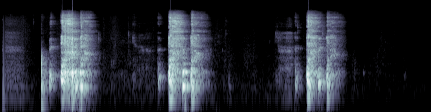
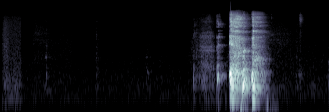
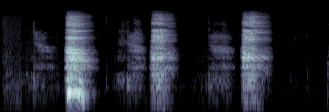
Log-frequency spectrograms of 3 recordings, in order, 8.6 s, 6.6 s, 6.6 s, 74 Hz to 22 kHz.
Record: three_cough_length: 8.6 s
three_cough_amplitude: 29204
three_cough_signal_mean_std_ratio: 0.33
cough_length: 6.6 s
cough_amplitude: 27495
cough_signal_mean_std_ratio: 0.2
exhalation_length: 6.6 s
exhalation_amplitude: 12959
exhalation_signal_mean_std_ratio: 0.31
survey_phase: beta (2021-08-13 to 2022-03-07)
age: 65+
gender: Female
wearing_mask: 'No'
symptom_none: true
smoker_status: Ex-smoker
respiratory_condition_asthma: false
respiratory_condition_other: false
recruitment_source: REACT
submission_delay: 2 days
covid_test_result: Negative
covid_test_method: RT-qPCR
influenza_a_test_result: Negative
influenza_b_test_result: Negative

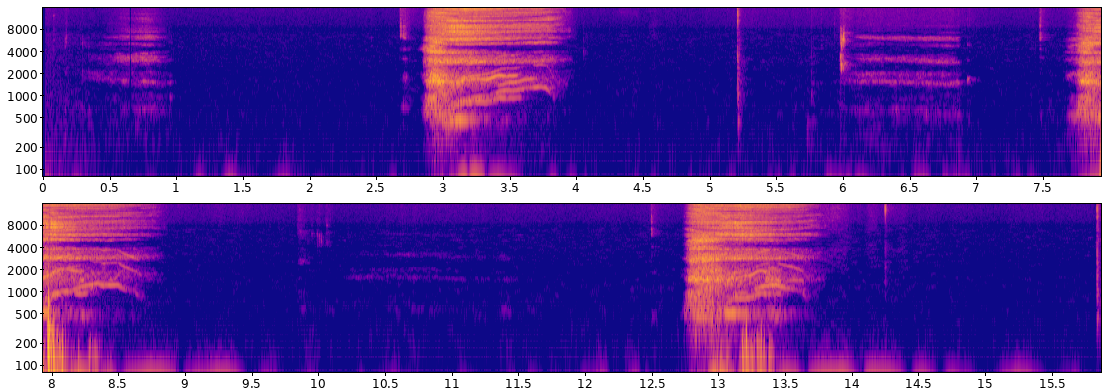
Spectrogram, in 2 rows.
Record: exhalation_length: 15.9 s
exhalation_amplitude: 32217
exhalation_signal_mean_std_ratio: 0.35
survey_phase: beta (2021-08-13 to 2022-03-07)
age: 45-64
gender: Female
wearing_mask: 'No'
symptom_none: true
smoker_status: Ex-smoker
respiratory_condition_asthma: true
respiratory_condition_other: true
recruitment_source: REACT
submission_delay: 2 days
covid_test_result: Negative
covid_test_method: RT-qPCR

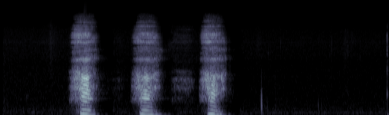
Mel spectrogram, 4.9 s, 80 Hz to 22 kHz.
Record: exhalation_length: 4.9 s
exhalation_amplitude: 25986
exhalation_signal_mean_std_ratio: 0.26
survey_phase: beta (2021-08-13 to 2022-03-07)
age: 18-44
gender: Male
wearing_mask: 'No'
symptom_cough_any: true
symptom_runny_or_blocked_nose: true
symptom_sore_throat: true
symptom_fatigue: true
symptom_fever_high_temperature: true
symptom_headache: true
symptom_onset: 3 days
smoker_status: Never smoked
respiratory_condition_asthma: false
respiratory_condition_other: false
recruitment_source: Test and Trace
submission_delay: 2 days
covid_test_result: Positive
covid_test_method: ePCR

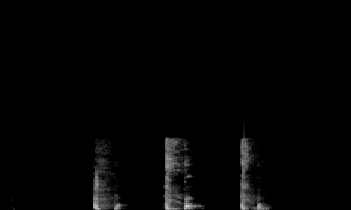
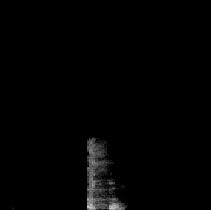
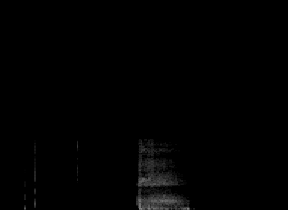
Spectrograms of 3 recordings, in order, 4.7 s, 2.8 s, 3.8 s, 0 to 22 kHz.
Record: three_cough_length: 4.7 s
three_cough_amplitude: 26383
three_cough_signal_mean_std_ratio: 0.24
cough_length: 2.8 s
cough_amplitude: 27296
cough_signal_mean_std_ratio: 0.22
exhalation_length: 3.8 s
exhalation_amplitude: 2101
exhalation_signal_mean_std_ratio: 0.32
survey_phase: beta (2021-08-13 to 2022-03-07)
age: 18-44
gender: Male
wearing_mask: 'No'
symptom_none: true
smoker_status: Ex-smoker
respiratory_condition_asthma: false
respiratory_condition_other: false
recruitment_source: REACT
submission_delay: 1 day
covid_test_result: Negative
covid_test_method: RT-qPCR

